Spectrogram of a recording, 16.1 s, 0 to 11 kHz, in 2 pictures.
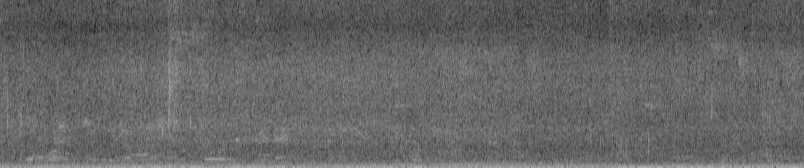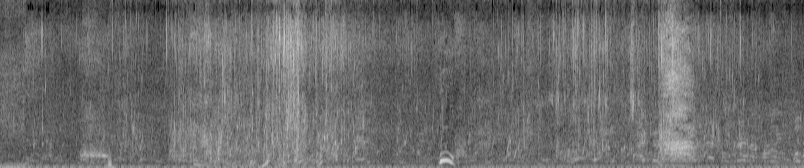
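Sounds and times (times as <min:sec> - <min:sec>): river water rushing: 0:08.3 - 0:15.8
voices calling out: 0:11.3 - 0:16.0.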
